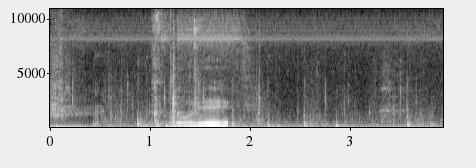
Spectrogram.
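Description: Footsteps tread across a hard floor.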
